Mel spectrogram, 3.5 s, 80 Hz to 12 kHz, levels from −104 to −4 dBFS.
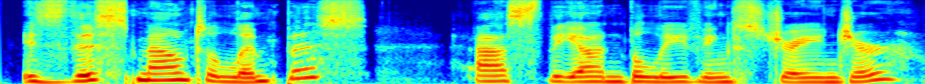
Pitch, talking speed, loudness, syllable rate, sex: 210 Hz, 140 wpm, -19 LUFS, 4.9 syllables/s, female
